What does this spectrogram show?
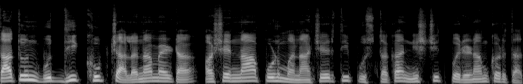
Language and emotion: Goan Konkani, neutral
